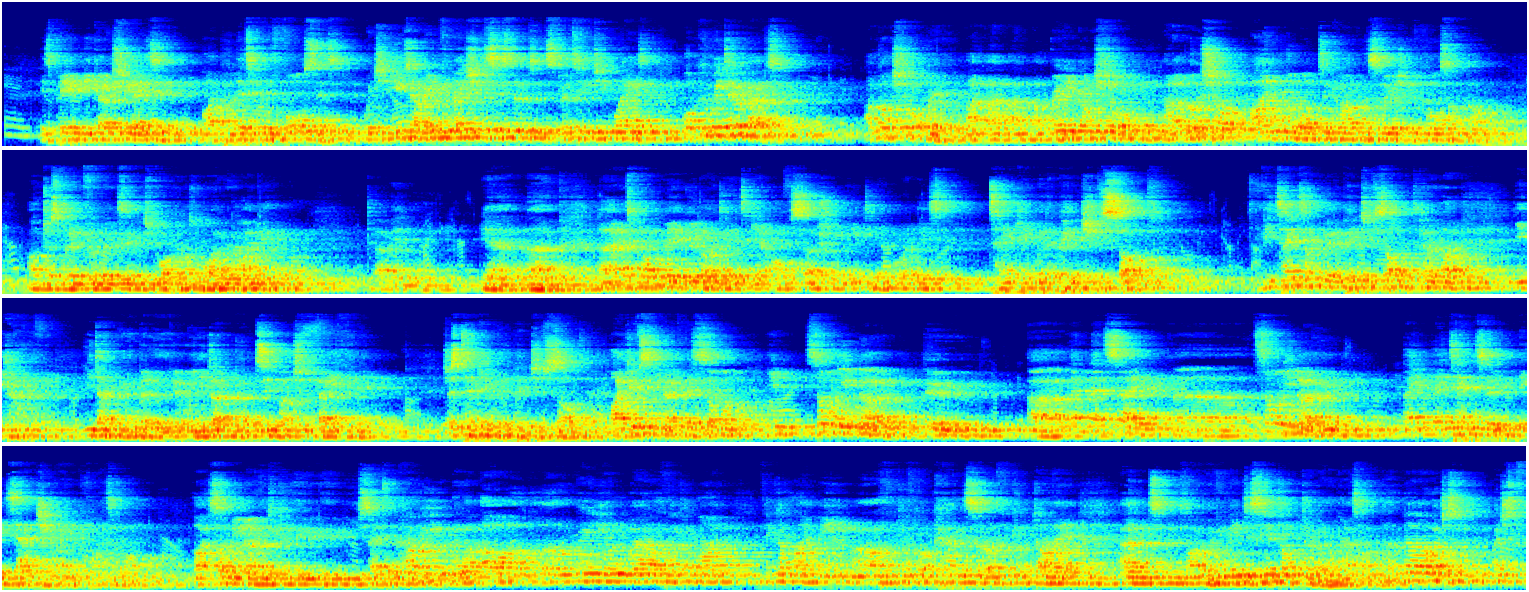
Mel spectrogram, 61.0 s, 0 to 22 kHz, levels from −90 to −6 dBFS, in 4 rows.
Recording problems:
room echo; strong; dies away in 2.9 s
off-mic speech; far
voice in the background; faint; throughout; 20 dB below the speech

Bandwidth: 14.5 kHz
